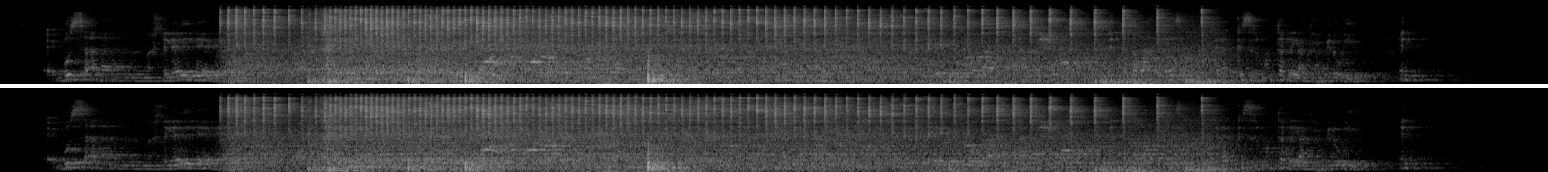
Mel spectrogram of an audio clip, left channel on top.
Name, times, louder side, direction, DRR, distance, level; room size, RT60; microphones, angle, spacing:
voice 1, 0.4-13.6 13.8-14.1, left 1 dB, 65° left, -4 dB, 2.3 m, -45 dB
sound 1, 2.2-12.2, equal, 5° left, 0.8 m, -29 dB
9.3 x 8.2 x 3.4 m, 1.4 s
head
